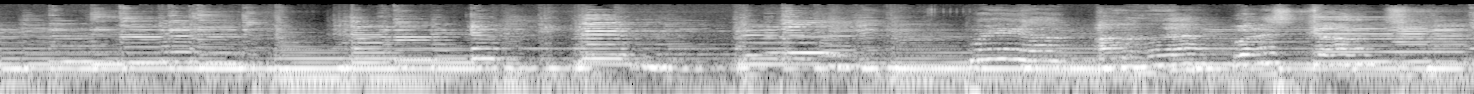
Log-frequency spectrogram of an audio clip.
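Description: Cutaway acoustic guitar played as a song's accompaniment, with a man's singing voice coming in about seven seconds in.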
